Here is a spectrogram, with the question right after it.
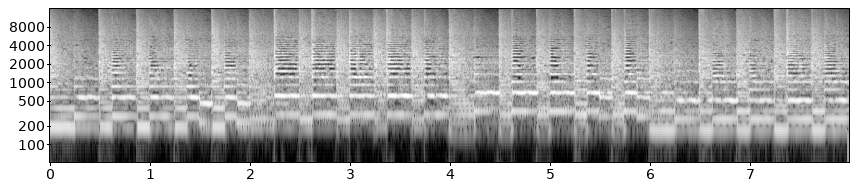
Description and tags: Alesis Andromeda A6 - Pure and perfect sound. This one DEEP HOUSE melody loop was created by this powerful synthesizer.
This is for Your HITS!
Cheers!
ANALOG, SYNTH, 2015, FREE, Andromeda, HIT, DEEP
